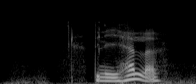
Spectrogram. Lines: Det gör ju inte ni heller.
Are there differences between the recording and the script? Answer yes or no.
yes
